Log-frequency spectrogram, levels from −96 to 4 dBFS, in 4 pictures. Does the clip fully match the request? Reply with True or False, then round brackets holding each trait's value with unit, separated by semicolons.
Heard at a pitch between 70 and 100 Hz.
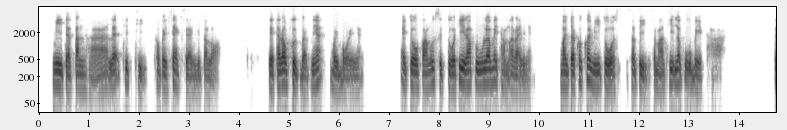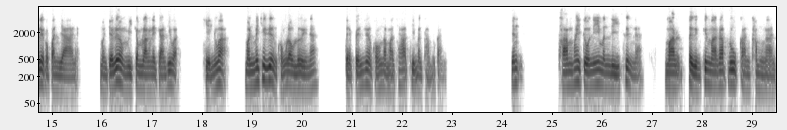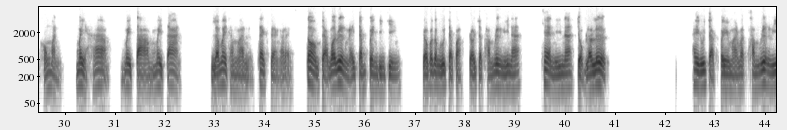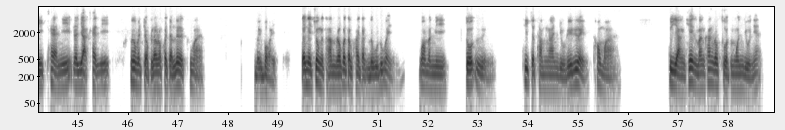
False (120 Hz)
